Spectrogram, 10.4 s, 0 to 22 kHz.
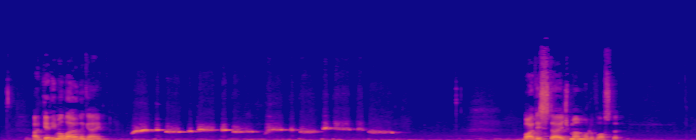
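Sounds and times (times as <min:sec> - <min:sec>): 
speech: 0:00.4 - 0:01.7, 0:07.9 - 0:09.4
person whistling a wandering melody of sliding notes: 0:02.0 - 0:06.1.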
